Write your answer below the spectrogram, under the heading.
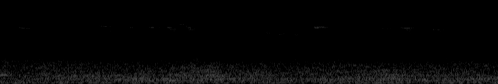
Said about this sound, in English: this morning, there are a few birds in the tree, singing away their morning songs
